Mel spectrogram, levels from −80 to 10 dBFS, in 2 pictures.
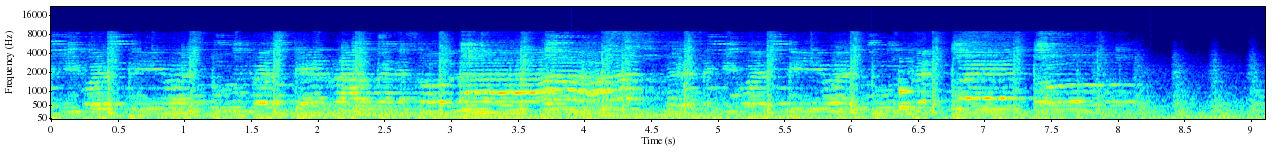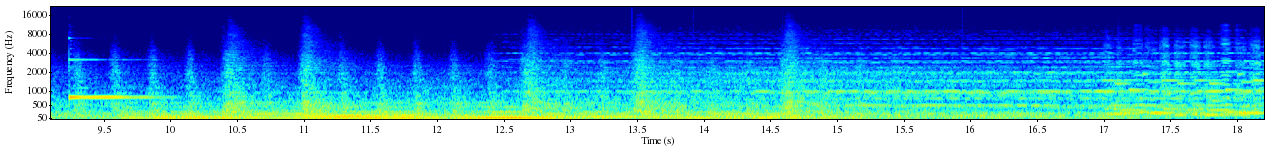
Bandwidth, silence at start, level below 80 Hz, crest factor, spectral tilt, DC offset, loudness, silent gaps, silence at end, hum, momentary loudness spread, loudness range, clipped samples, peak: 11 kHz; 0 s; -30 dBFS; 18 dB; -6 dB/octave; 0.2%; -24 LUFS; none; 0 s; none; 9 LU; 6 LU; under 0.1%; -6 dBFS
